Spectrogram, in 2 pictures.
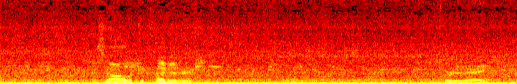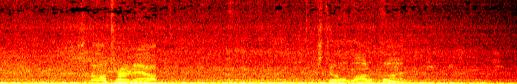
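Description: A man calls out loudly in short bursts from nearby.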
